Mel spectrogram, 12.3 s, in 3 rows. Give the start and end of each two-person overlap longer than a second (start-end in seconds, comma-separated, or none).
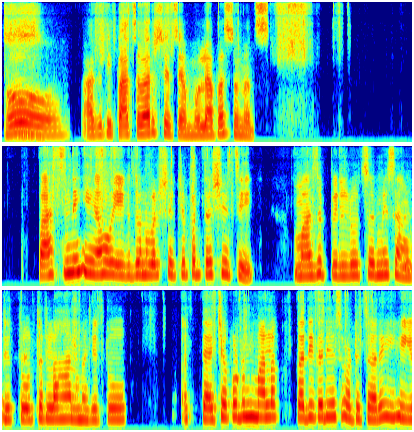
none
